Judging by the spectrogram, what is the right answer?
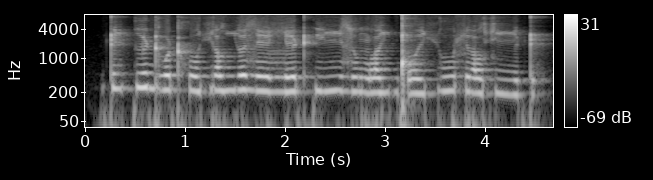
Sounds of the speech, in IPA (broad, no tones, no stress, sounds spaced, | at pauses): ʈ i k ɨ ɖʱ o ʈ x o ç i lˠ ʎ ə z e ɮ e ʈ k j i z u ŋ lˠ i ʎ ǃʼ o ɪ̯ ç u ɬ ɨ lˠ ɕ i ʈ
